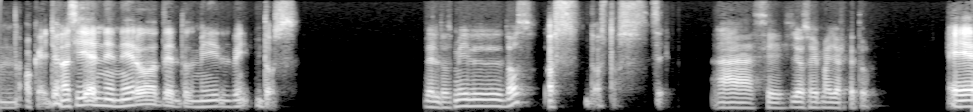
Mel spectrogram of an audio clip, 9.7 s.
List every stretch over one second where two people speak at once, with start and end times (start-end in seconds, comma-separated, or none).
none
